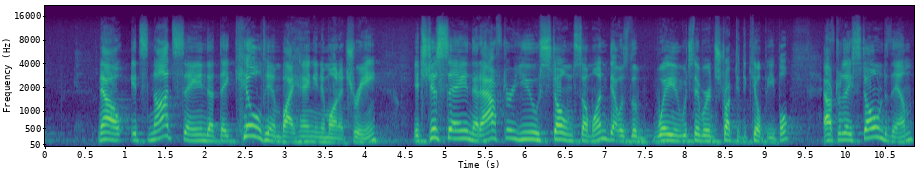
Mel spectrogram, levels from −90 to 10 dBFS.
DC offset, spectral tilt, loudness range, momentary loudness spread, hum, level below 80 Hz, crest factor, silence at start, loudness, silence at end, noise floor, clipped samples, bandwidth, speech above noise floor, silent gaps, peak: under 0.1%; -4 dB/octave; 2 LU; 7 LU; none; -64 dBFS; 18 dB; 0.65 s; -17 LUFS; 0 s; -49 dBFS; under 0.1%; 16 kHz; 32 dB; none; 0 dBFS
